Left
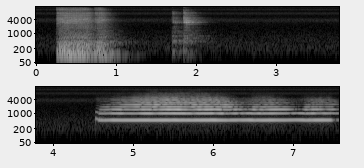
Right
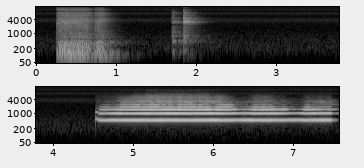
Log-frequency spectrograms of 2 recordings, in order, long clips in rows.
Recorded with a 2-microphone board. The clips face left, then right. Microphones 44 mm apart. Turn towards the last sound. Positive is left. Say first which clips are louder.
# right 10 dB
turn(degrees=-65)  # may be behind; listen again after turning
